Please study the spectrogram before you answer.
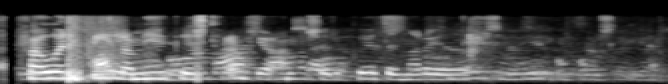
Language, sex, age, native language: Icelandic, female, 12, Icelandic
